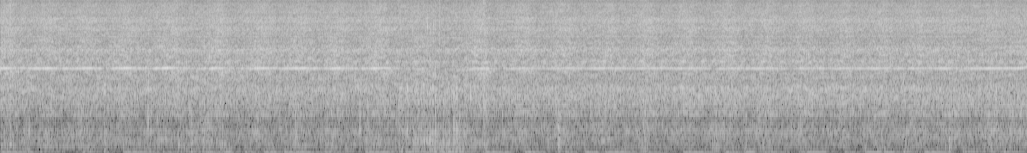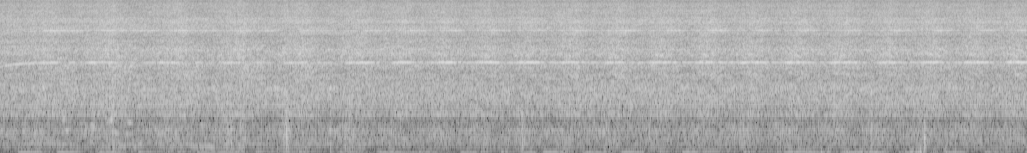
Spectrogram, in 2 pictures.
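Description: Electric hand mixer running steadily with a high motor whine as its beaters cream butter and sugar in a plastic bowl. The whine steps up slightly in pitch about halfway through.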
